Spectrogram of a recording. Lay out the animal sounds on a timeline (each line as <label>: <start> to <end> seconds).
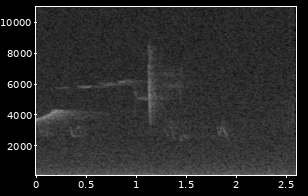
Red-eyed Vireo (Vireo olivaceus): 0.0 to 2.6 seconds
Black-throated Green Warbler (Setophaga virens): 0.1 to 1.5 seconds
Eastern Chipmunk (Tamias striatus): 1.1 to 2.6 seconds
